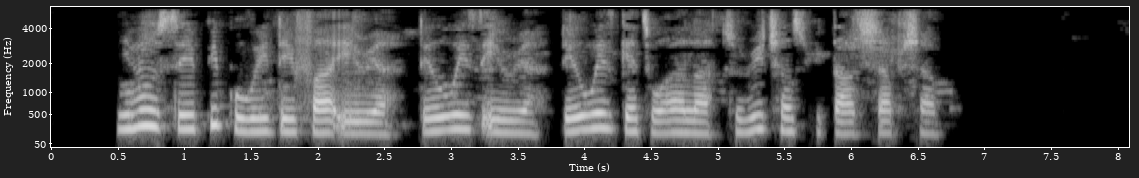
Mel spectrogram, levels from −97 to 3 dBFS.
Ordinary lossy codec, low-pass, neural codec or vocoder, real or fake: MP3, 32 kbps; 5.4 kHz; none; real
